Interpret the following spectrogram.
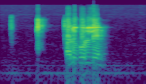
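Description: Only speech: a man speaking a few words of Bengali, broken by fully silent gaps.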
